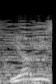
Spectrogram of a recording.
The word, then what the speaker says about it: giorni: Giorni se pronuncia giorni, me dice Ande, me dice Fergus.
